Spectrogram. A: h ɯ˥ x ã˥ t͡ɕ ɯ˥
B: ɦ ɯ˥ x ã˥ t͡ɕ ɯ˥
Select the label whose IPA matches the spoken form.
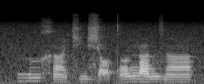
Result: B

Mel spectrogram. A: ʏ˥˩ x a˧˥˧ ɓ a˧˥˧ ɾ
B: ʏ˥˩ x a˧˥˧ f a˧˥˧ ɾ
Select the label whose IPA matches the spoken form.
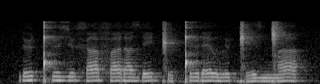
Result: B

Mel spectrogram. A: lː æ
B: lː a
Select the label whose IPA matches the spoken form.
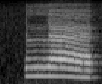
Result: A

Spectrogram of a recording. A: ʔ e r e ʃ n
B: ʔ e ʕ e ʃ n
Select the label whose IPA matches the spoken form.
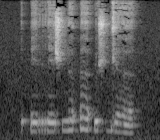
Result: A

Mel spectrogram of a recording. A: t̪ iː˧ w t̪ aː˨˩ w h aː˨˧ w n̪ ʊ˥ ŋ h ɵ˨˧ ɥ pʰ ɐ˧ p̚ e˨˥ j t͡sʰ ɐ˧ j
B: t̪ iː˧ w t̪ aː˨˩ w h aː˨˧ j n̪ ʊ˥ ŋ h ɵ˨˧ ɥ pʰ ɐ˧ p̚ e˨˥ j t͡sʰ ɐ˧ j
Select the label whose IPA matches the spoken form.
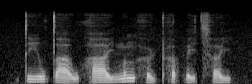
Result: B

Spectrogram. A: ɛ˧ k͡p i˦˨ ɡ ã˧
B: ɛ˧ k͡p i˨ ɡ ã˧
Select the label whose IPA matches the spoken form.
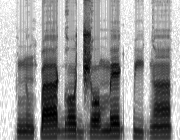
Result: B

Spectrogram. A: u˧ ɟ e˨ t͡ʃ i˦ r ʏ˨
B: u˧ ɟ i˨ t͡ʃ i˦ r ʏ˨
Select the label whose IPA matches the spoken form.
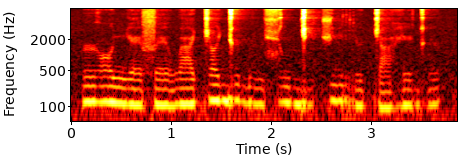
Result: B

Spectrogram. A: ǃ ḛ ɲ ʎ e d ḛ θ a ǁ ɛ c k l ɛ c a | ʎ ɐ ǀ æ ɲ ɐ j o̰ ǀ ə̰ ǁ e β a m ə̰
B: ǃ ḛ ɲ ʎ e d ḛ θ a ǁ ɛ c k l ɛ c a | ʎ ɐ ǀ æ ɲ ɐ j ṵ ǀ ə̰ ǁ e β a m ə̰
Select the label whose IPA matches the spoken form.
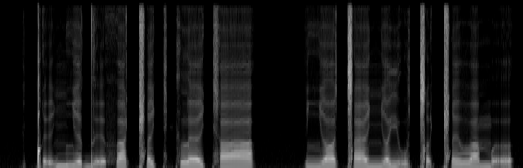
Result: B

